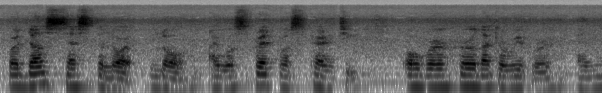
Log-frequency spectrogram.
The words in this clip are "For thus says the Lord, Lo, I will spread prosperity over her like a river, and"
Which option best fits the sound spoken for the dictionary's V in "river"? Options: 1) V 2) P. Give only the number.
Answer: 1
